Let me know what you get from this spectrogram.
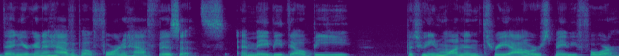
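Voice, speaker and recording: Flat and monotone, a woman talks at a fairly low pitch and a moderate pace. The recording is very clean, with a silent background. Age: 60s. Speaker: vlogger. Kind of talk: casual monologue vlog.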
